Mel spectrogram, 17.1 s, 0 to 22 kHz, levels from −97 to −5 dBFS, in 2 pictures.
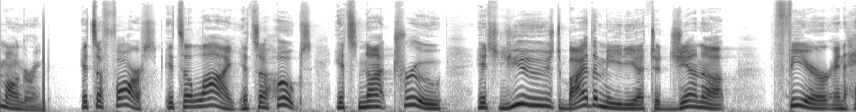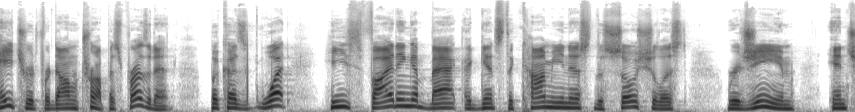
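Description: Right at the start, around 0.43 to 0.46 s, there's a loud pop sitting about 15 dB above the speech. Then between "as president because" and "he's fighting back against", from 11.03 to 11.30 s, you get a double pop, about 10 dB up. The likely culprit is a voltage spike from a plug, switch or static getting into the chain, and the speech carries straight on underneath each thump.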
